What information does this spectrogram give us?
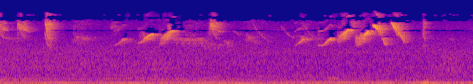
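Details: Double-collared seedeater, described as different, competing in song with a free bird; scattered high, slurred chirps building into a denser run of rapid sweeping notes near the end, over low background rumble.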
